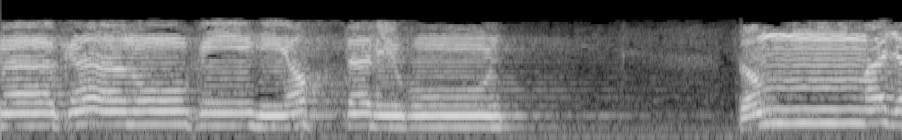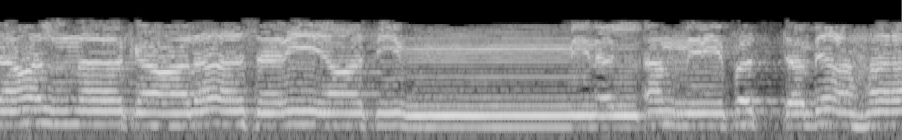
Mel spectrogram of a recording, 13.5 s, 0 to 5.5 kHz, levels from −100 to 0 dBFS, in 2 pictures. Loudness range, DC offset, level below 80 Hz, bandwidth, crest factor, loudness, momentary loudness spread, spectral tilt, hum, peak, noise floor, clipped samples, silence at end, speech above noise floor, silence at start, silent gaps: 6 LU; under 0.1%; -56 dBFS; 4 kHz; 12 dB; -18 LUFS; 5 LU; -7.5 dB/octave; none; -8 dBFS; -50 dBFS; under 0.1%; 0 s; 31 dB; 0 s; none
